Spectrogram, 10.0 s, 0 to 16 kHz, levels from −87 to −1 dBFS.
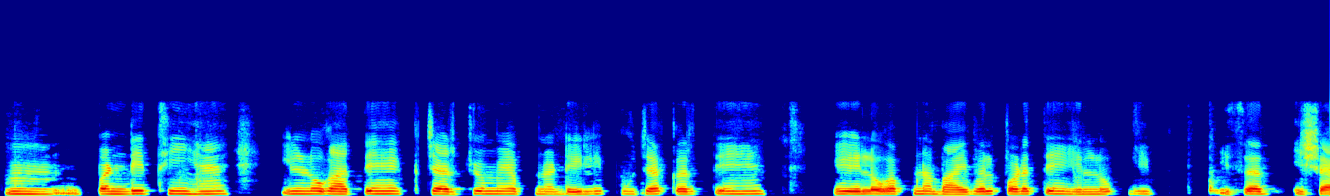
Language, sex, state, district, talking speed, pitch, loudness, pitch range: Hindi, female, Uttar Pradesh, Gorakhpur, 160 wpm, 215 Hz, -17 LUFS, 205-220 Hz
